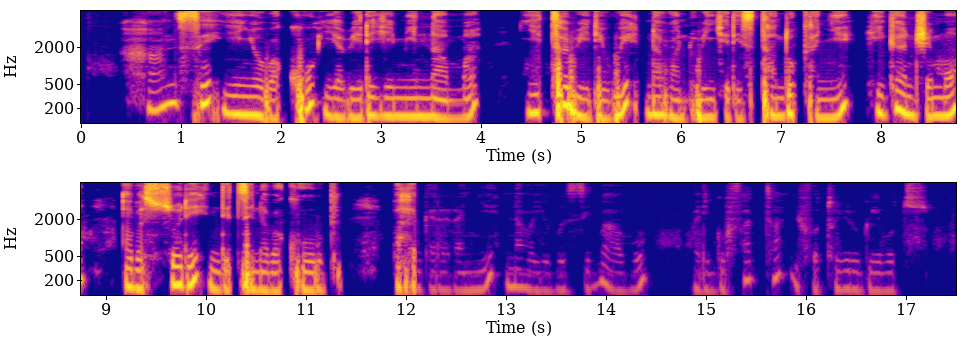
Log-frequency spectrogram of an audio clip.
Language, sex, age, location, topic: Kinyarwanda, female, 25-35, Huye, health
